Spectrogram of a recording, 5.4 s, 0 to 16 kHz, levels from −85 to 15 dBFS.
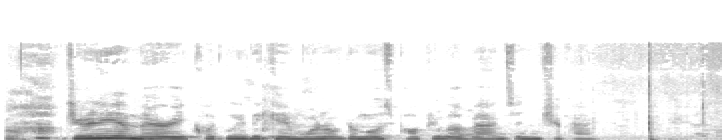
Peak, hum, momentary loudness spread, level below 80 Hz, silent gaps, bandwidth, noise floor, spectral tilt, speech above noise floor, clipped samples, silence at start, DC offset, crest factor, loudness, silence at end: -12 dBFS; none; 22 LU; -60 dBFS; none; 11.5 kHz; -52 dBFS; -7 dB/octave; 28 dB; under 0.1%; 0.05 s; under 0.1%; 14 dB; -25 LUFS; 0.5 s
